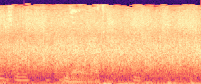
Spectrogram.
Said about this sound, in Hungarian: Közösség tapsol!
